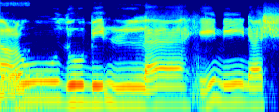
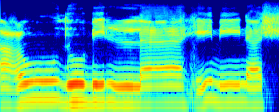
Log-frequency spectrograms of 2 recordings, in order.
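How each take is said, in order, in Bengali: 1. ধাক্কাটা পড়ে 'hi' অক্ষরে। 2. ধাক্কাটা পড়ে 'hi' অক্ষরে।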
